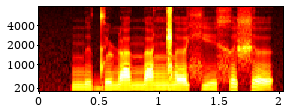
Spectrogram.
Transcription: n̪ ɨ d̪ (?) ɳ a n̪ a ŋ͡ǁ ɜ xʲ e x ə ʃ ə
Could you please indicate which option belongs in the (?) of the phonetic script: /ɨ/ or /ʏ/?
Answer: ʏ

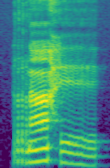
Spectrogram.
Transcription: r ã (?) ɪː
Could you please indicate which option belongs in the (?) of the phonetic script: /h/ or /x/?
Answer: h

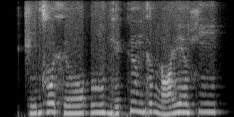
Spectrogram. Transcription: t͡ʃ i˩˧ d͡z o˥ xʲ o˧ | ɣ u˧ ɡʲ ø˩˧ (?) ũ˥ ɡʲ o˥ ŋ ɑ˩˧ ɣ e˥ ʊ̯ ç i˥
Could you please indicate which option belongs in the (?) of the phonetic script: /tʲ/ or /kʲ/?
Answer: kʲ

